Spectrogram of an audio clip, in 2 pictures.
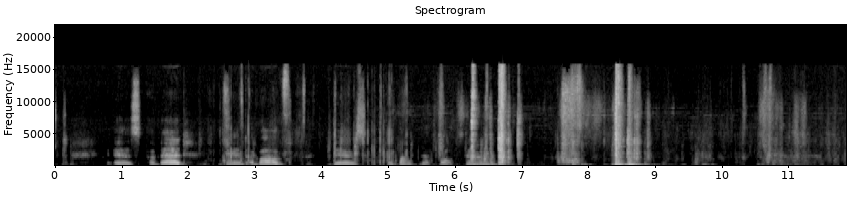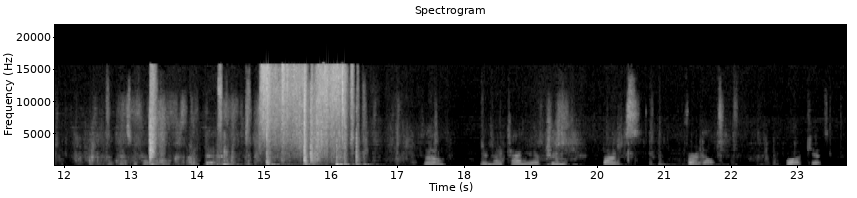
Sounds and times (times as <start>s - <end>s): Inside, small room: 0.0s - 23.7s
Speech: 0.8s - 3.6s, 4.2s - 6.7s, 12.8s - 14.6s, 17.4s - 20.7s, 21.4s - 21.9s, 22.8s - 23.5s.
